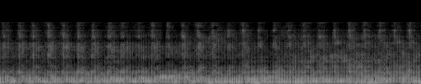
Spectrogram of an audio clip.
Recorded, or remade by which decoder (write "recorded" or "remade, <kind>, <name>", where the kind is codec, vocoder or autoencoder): remade, vocoder, Vocos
